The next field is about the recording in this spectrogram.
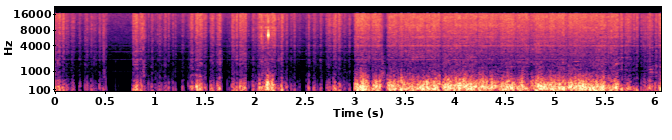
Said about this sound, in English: Wind picking up here as well at Hare Baker Field.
